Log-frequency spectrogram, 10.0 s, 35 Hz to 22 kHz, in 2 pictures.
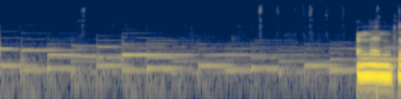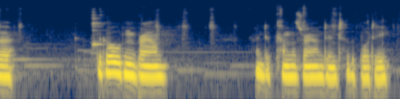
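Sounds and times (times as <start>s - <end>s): soft background music: 0.0s - 10.0s
brush scratching on paper: 1.0s - 5.4s, 6.3s - 10.0s
person speaking: 4.5s - 5.3s, 6.2s - 7.4s, 8.2s - 10.0s.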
